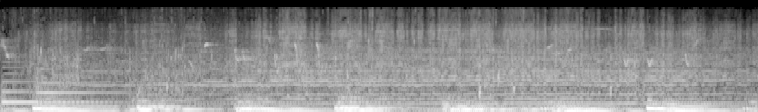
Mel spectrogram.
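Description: A wasp buzzes loudly, a steady droning hum that swells and dips in uneven pulses for several seconds, with no voices present.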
